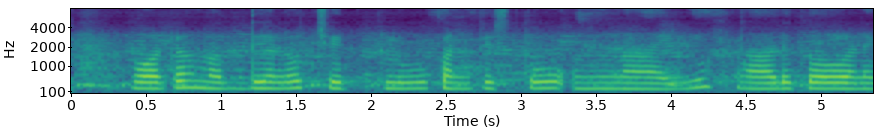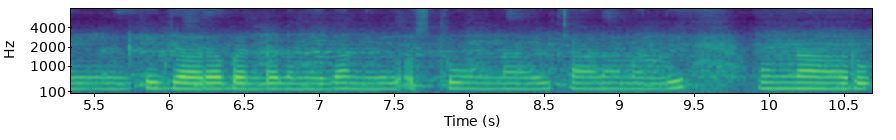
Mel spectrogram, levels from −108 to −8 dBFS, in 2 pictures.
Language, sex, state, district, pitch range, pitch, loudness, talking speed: Telugu, female, Andhra Pradesh, Anantapur, 200-220 Hz, 210 Hz, -31 LUFS, 75 wpm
